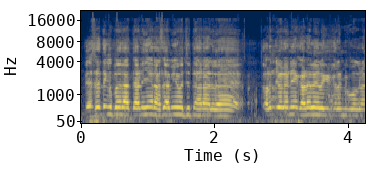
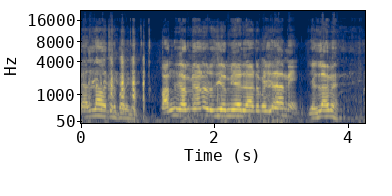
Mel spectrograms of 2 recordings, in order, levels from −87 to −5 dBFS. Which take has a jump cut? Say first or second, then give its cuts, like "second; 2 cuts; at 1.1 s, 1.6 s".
second; 1 cut; at 1.2 s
